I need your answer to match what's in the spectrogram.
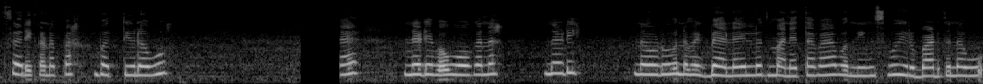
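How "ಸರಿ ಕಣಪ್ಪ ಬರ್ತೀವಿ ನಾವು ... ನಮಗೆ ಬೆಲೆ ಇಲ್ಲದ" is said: hurt and leaving, choking up; tearful goodbye. Acted. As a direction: voice breaking into a cry. Mother leaves hurt and rejected. (ಅಳುತ್ತಾ ವಿದಾಯ)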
